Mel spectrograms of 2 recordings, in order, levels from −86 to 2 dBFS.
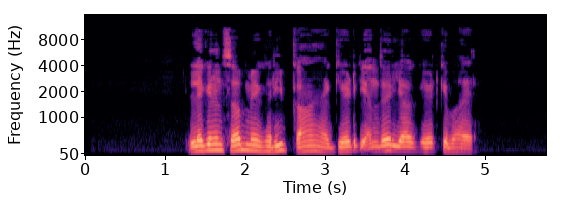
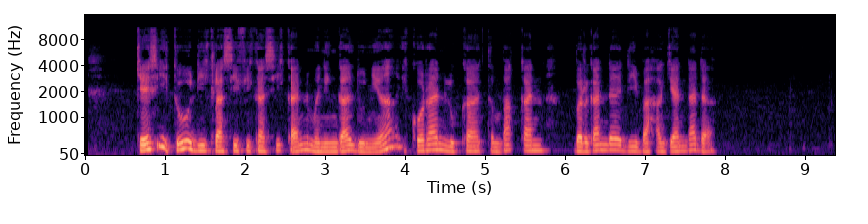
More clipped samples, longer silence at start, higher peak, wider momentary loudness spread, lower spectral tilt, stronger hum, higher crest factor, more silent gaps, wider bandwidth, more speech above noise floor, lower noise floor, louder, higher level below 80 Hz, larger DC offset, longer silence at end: neither; first, 1.3 s vs 0.65 s; second, -4 dBFS vs 0 dBFS; about the same, 7 LU vs 9 LU; about the same, -6.5 dB/octave vs -7 dB/octave; neither; about the same, 18 dB vs 22 dB; neither; about the same, 11.5 kHz vs 11.5 kHz; first, 54 dB vs 44 dB; first, -73 dBFS vs -65 dBFS; about the same, -20 LUFS vs -22 LUFS; second, -68 dBFS vs -54 dBFS; neither; second, 0.95 s vs 1.5 s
